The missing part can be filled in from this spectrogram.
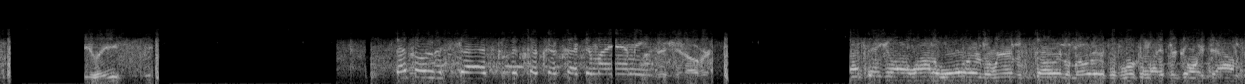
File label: Mayday Radio Call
